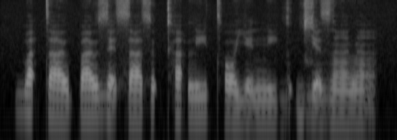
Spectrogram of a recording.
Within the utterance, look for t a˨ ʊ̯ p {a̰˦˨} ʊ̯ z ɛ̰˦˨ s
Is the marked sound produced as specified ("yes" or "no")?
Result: no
